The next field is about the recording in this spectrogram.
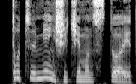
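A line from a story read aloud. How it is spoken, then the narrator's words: Seller's sigh. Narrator (Russian): вздохнул продавец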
